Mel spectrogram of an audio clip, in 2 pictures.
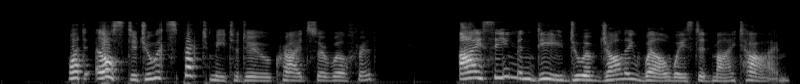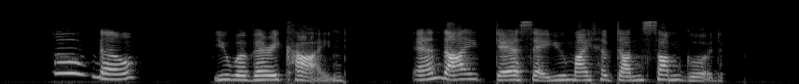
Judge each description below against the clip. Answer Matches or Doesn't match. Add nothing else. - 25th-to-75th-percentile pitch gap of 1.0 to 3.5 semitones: Doesn't match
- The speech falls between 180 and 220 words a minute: Doesn't match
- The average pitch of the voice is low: Doesn't match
